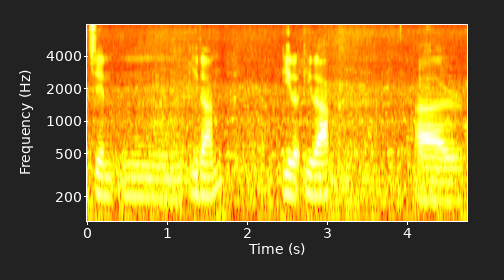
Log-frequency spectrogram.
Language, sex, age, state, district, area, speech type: Bengali, male, 45-60, West Bengal, Purba Bardhaman, rural, spontaneous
